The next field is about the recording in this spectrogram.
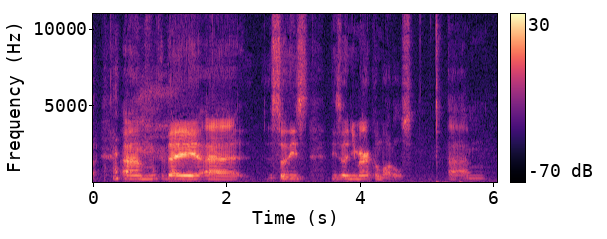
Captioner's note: laugh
